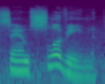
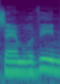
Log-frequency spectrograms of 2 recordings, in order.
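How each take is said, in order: First: The surname starts with an S sound. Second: The surname starts with an L sound. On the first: The speaker calls it wrong. "not Sam Slovene" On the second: The speaker calls it right. "my name is Sam Levine"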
